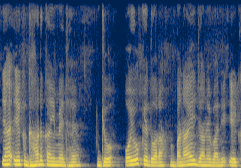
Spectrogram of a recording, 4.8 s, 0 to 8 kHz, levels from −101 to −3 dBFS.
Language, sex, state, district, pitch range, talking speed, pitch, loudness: Hindi, male, Punjab, Kapurthala, 150-180 Hz, 175 wpm, 155 Hz, -13 LUFS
